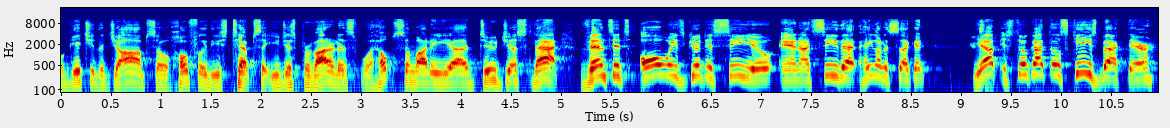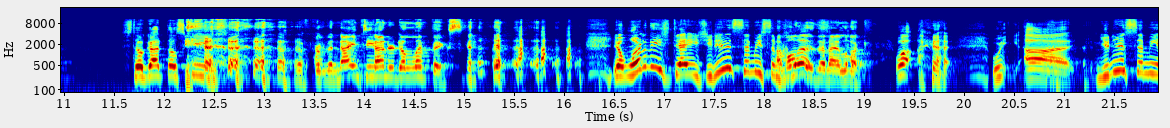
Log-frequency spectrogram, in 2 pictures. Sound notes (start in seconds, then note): 12.2 chuckles; 14.8 laughing; 18.1 chuckles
